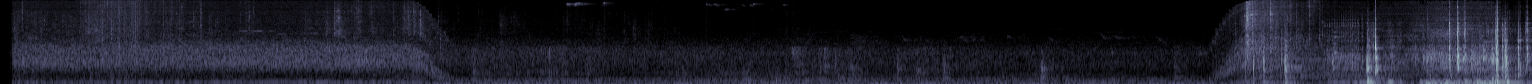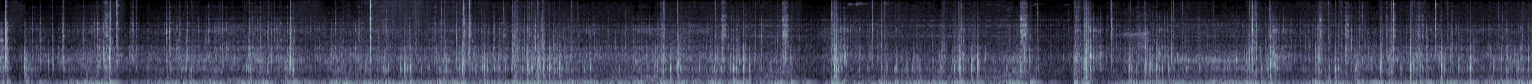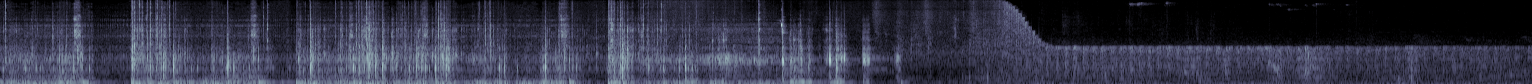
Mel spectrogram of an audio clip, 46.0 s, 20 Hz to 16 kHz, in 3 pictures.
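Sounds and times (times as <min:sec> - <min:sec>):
bike rumbling over dirt trail: 0:00.1 - 0:45.9
sharp rattles and knocks: 0:11.6 - 0:39.9.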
